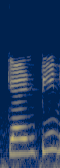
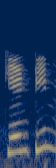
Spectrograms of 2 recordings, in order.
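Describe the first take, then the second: First: Said in the usual way. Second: कैंटीन said "ken-tin", closed e; wrong vowel. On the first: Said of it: "कैंटीन होता है". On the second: Shown as a demonstration. Teacher rejecting a spelling, कैंटीन with plain e. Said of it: "कैंटीन नहीं".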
